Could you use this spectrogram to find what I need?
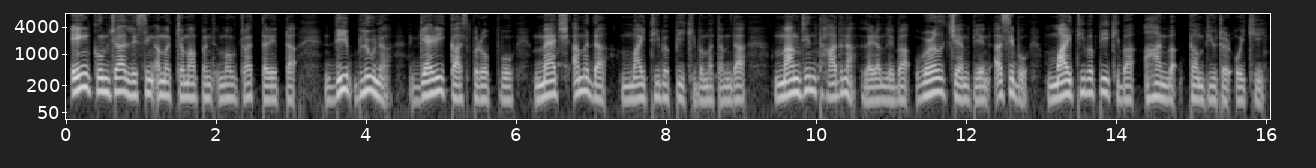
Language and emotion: Manipuri, neutral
